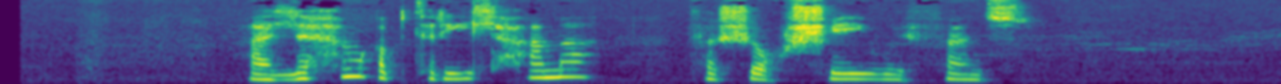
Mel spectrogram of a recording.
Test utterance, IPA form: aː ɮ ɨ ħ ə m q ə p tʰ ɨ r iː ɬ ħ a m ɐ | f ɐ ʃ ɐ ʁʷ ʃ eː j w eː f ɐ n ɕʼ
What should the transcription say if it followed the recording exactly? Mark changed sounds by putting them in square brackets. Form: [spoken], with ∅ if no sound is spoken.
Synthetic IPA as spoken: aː ɮ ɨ ħ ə m q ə p tʰ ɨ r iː ɬ ħ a m ɐ | f ɐ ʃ ɐ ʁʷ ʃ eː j w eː f ɐ n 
